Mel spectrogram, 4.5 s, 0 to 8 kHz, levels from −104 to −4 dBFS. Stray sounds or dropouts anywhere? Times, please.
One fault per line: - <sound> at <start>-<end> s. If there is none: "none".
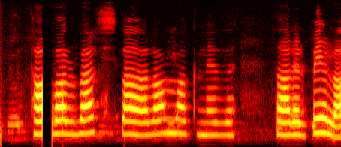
- dropout at 0.6-0.7 s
